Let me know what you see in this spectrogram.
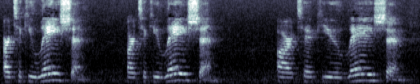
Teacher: not until that fourth syllable do we hear that primary punch-up primary stress all the other syllables are more weekly stress compared to that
